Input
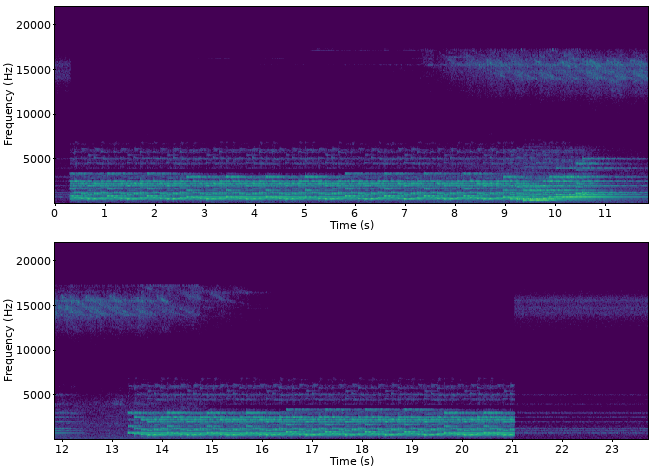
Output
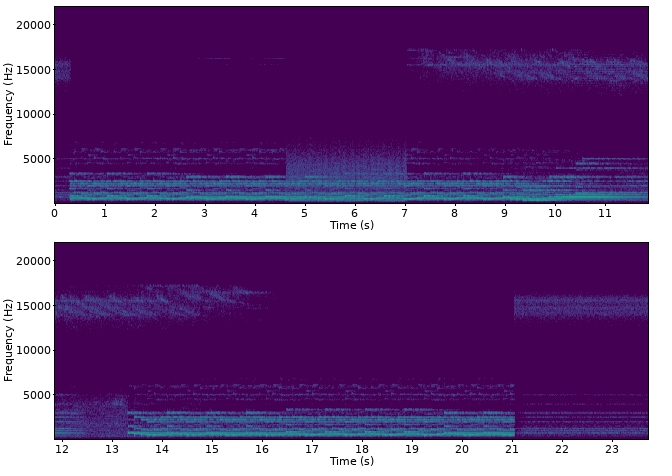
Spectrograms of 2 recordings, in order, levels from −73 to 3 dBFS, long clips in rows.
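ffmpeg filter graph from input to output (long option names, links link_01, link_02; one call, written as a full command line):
ffmpeg -i in.wav -filter_complex "[0:a]asettb=1/sr,asplit=3[link_01][link_02][link_03];[link_01]atrim=end=4.624[link_04];[link_02]atrim=start=4.62:end=7.04,asetpts=PTS-STARTPTS,afade=type=in:duration=0.004:curve=qsin,afade=type=out:start_time=2.416:duration=0.004:curve=qsin,acrusher=bits=5:dc=4:mix=0:aa=0.000001,highpass=110,equalizer=frequency=350:width_type=q:width=4:gain=5,equalizer=frequency=570:width_type=q:width=4:gain=-6,equalizer=frequency=1500:width_type=q:width=4:gain=-8,lowpass=frequency=4200:width=0.5412,lowpass=frequency=4200:width=1.3066[link_05];[link_03]atrim=start=7.036[link_06];[link_04][link_05]acrossfade=duration=0.004:curve1=hsin:curve2=qsin[link_07];[link_07][link_06]acrossfade=duration=0.004:curve1=qsin:curve2=hsin,asettb=1/sr,asplit=3[link_08][link_09][link_10];[link_08]atrim=end=10.314[link_11];[link_09]atrim=start=10.31:end=11.43,asetpts=PTS-STARTPTS,afade=type=in:duration=0.004:curve=qsin,afade=type=out:start_time=1.116:duration=0.004:curve=qsin,lowshelf=frequency=330:gain=-6.5,aecho=1:1:3.8:0.58,atrim=end_sample=49392[link_12];[link_10]atrim=start=11.426[link_13];[link_11][link_12]acrossfade=duration=0.004:curve1=hsin:curve2=qsin[link_14];[link_14][link_13]acrossfade=duration=0.004:curve1=qsin:curve2=hsin,highpass=frequency=270:width=0.5412,highpass=frequency=270:width=1.3066,highshelf=frequency=11000:gain=4.5,acrossover=split=700|7300[link_15][link_16][link_17];[link_15]acompressor=threshold=-35dB:ratio=4[link_18];[link_16]acompressor=threshold=-40dB:ratio=4[link_19];[link_17]acompressor=threshold=-51dB:ratio=4[link_20];[link_18][link_19][link_20]amix=inputs=3:normalize=0" out.wav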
